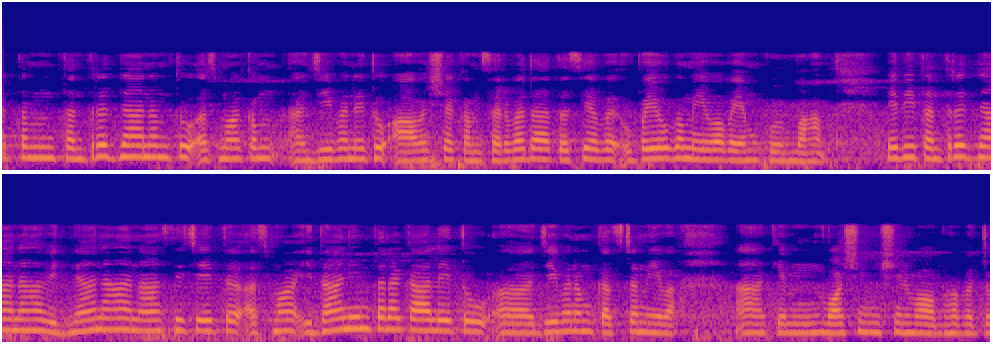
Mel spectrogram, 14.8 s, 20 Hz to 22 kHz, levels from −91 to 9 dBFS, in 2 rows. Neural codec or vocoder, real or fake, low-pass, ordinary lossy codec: none; real; 7.2 kHz; AAC, 48 kbps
